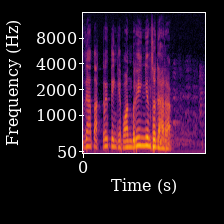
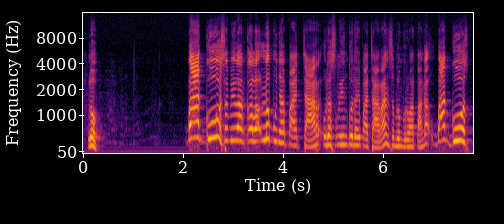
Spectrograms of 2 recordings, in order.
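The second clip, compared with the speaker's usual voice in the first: mock loud outburst; 6 semitones higher, 5 dB louder than usual. Pastor's loud retort to maid.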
